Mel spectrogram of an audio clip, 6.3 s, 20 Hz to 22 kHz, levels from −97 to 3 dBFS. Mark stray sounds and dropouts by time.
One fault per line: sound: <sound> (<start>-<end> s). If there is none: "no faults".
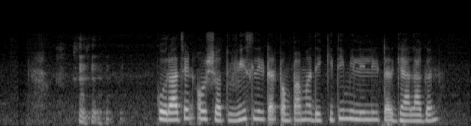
sound: laugh (0.7-1.7 s)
